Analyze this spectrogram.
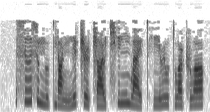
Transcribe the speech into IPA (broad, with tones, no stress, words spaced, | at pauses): sɹ̩˥su˨ n̪u˧˥t̪jɑ˨˩ŋ n̪i˥ʈ͡ʂɻ̩˨˩ ʈ͡ʂɑ˧˥ʊ̯t͡ɕʰi˥ŋmwa˨˩ɪ̯ t̪ʰi˧˥ɻu˥˧ t̪wɔ˥˩ʈ͡ʂwɔ˥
